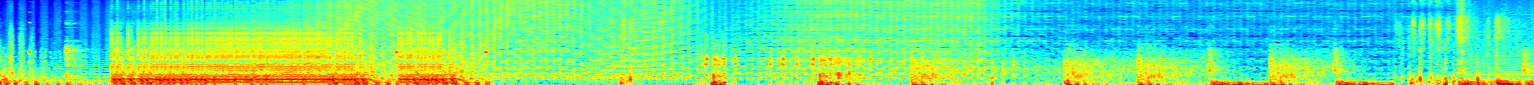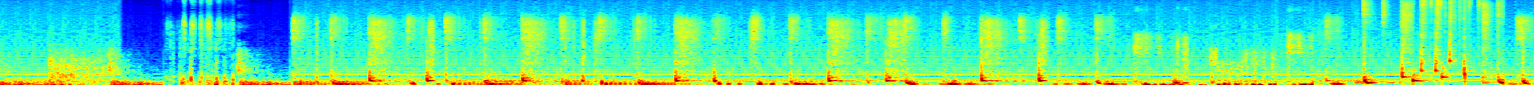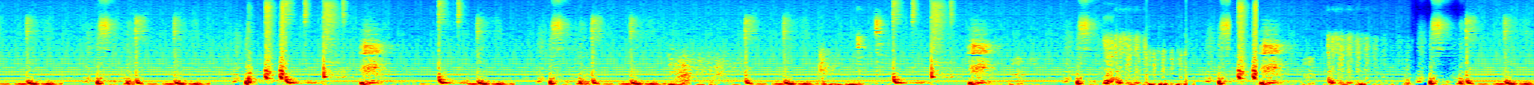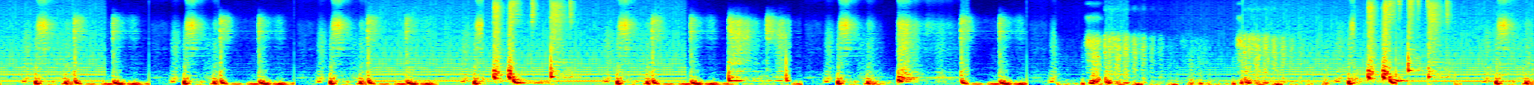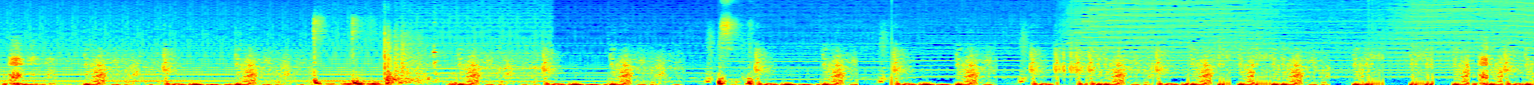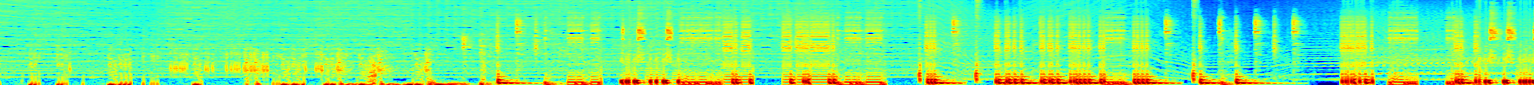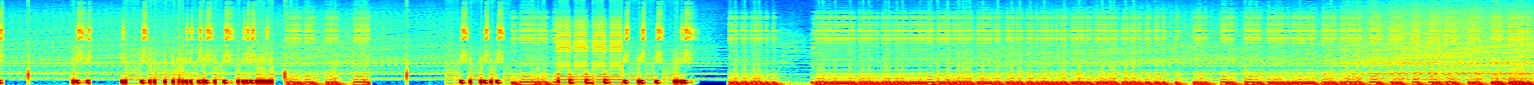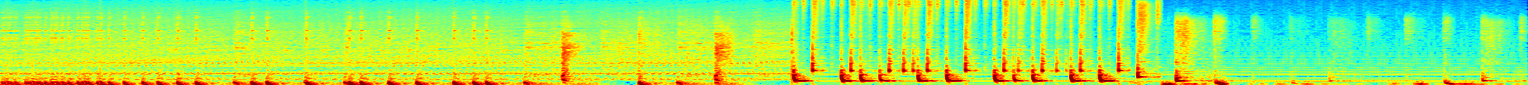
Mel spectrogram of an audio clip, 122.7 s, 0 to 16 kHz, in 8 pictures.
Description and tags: Noise Max 3
Some lovely crunchy noise, made with Max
